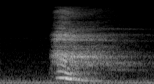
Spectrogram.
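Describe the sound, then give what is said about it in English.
A single deep breath drawn and let out through the mouth, a breathy rush that rises quickly, then falls in pitch and fades away on its own. “it's very long, drawn out inhales and a letting go of the exhale. And it sounds a little bit something like this.”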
